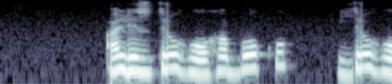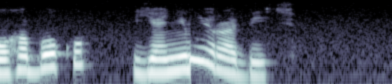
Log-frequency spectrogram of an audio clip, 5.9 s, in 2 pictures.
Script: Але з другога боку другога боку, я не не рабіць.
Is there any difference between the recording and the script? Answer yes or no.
no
